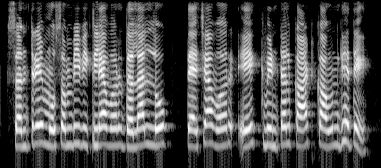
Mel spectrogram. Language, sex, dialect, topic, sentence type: Marathi, female, Varhadi, agriculture, question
